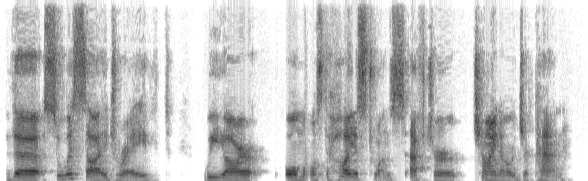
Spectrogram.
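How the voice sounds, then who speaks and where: A woman with a Finnish accent and a fairly low pitch speaks at a fairly slow pace. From Finland. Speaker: positive psychology coach. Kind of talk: interview.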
